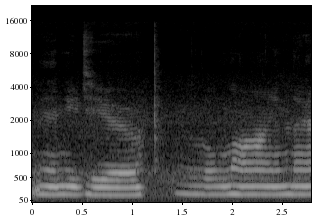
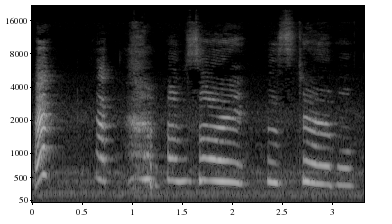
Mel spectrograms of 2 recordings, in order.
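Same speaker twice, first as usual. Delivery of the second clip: real giggling, much higher and slow; laughing apology; 3 dB louder, slower than usual. Real, not acted. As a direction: apologize while cracking up. Cracking up at the sponge.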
